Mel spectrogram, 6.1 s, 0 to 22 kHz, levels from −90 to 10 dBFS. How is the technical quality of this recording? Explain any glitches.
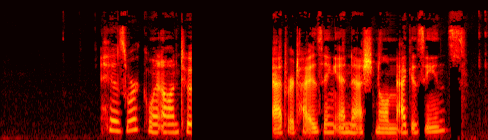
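The recording has two glitches, both interruptions to the speech.

From 2.39 to 3.40 s there is an audio dropout to silence: the speech cuts off abruptly and about 1.01 s of dead silence follows, with no room tone at all. The likely cause is a lost input, such as a disconnected device or a brief mute, while the recorder kept writing silence, so that stretch of speech is gone.

At 4.88 to 4.96 s a burst of packet loss sounds like a short held sound that fades before the speech jumps forward. The receiver stretched the last sound over about 65 ms while turning it down. When the audio resumes, roughly 60 ms of speech is missing.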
